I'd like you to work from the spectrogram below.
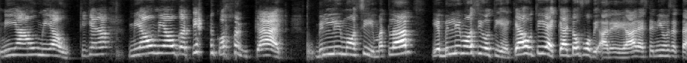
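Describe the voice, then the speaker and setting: A woman teaching an online exam-prep class, teasing her students and peppering them with quick questions. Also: sits high, pushed and bright. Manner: playful and teasing, imitates animal sounds; asks the class many rhetorical questions.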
